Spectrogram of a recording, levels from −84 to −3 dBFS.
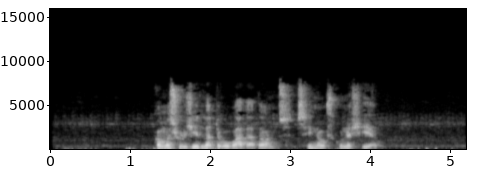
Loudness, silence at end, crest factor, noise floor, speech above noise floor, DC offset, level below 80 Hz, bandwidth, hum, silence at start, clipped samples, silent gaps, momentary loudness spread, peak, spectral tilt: -21 LUFS; 1.05 s; 20 dB; -53 dBFS; 33 dB; under 0.1%; -62 dBFS; 8.4 kHz; none; 1.3 s; under 0.1%; none; 6 LU; -4 dBFS; -3 dB/octave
